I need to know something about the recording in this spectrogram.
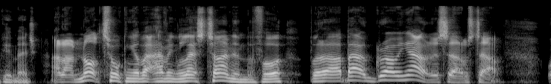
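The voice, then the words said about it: Old man voice. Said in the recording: “I'm going to do this in an old man voice now”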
